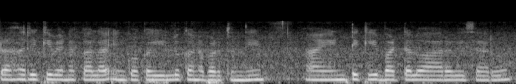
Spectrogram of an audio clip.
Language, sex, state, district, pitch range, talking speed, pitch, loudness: Telugu, female, Telangana, Mahabubabad, 210-225 Hz, 105 wpm, 215 Hz, -14 LUFS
